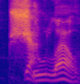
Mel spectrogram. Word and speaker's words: Shou-Lao: I thought it was Shiao, but it's apparently it's Shoul the undying. I don't Yeah, they that's how they pronounced it in the dev video, which by the way,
